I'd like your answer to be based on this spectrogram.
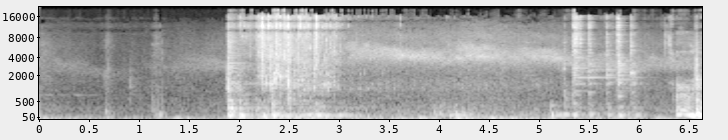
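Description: Cooked pumpkin is drained of its water: after a near-quiet start, a sudden splashing pour begins and settles into a continuing trickle and gurgle, close by, with some small clatters.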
